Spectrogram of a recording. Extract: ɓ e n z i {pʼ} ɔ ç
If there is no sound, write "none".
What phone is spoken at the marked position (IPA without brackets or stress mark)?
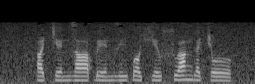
ɓ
